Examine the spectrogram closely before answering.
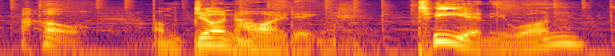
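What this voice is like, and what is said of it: Put-on British accent. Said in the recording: “Fall back to your accent. ... do it in a British accent”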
